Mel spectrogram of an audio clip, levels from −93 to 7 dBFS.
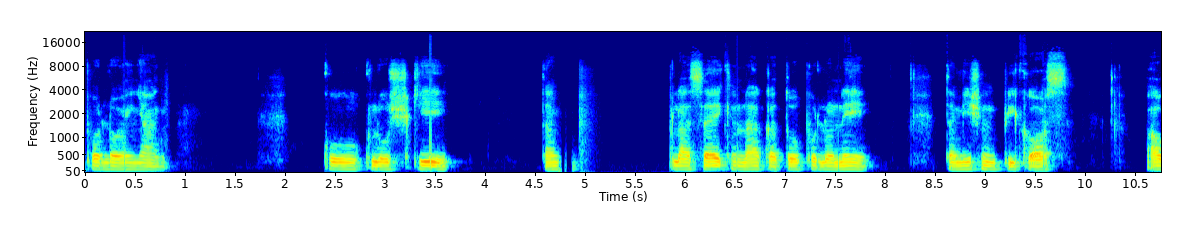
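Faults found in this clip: Periodic USB or driver dropouts, 0.39–10.76 s: brief silent gaps every 1.02 s, ticks over speech. Driver/USB blocking. Waveform shows evenly spaced notches; spectrogram, vertical broadband lines.

Short stalls from a late packet, 4.75 and 4.80–4.87 s: sound held 40 then 60 ms, slight buzz or dip, nothing lost. Jitter buffer underrun. Spectrogram shows frozen, smeared harmonics.

Call audio freeze, 4.94–5.85 s: 0.9 s hold, buzz or hiss fading into about 0.7 s silence, resumes without loss. Likely network delay emptying the jitter buffer. Waveform shows decaying tail, then a flat gap.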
